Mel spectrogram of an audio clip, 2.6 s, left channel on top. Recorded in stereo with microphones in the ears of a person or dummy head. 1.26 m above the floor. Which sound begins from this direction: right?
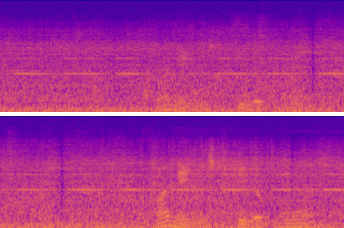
A man speaking, at 1.2 s.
